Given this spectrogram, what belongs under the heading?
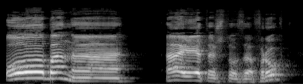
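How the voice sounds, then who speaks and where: Man reading gruff soldier leader, audiobook, dry humor, bright tone. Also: sits high, sing-song, measured pace, heavily acted. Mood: wry. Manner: dry, teasing. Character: wry, brusque male soldier leader.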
